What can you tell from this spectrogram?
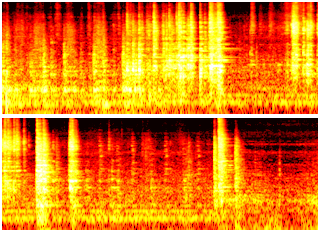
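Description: A metal cooking pot and a portable butane/propane camp stove being handled: a run of clattering knocks and clicks, densest in the first few seconds, with a few more knocks later.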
